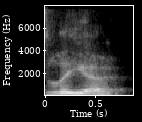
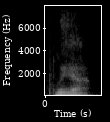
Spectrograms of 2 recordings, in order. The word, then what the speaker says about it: Leah: Yes, Rick, it's Leah. Leah, great.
